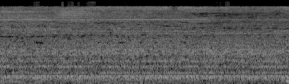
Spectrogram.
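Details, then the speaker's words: Steady high-pitched grinding hiss as an electric burr flattens a man's thick, uneven foot callus at lowered speed, after the patient found the vibration uncomfortable. "okay i'm just gonna grind it down though a little bit more work to do here just going to flatten out the uh"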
